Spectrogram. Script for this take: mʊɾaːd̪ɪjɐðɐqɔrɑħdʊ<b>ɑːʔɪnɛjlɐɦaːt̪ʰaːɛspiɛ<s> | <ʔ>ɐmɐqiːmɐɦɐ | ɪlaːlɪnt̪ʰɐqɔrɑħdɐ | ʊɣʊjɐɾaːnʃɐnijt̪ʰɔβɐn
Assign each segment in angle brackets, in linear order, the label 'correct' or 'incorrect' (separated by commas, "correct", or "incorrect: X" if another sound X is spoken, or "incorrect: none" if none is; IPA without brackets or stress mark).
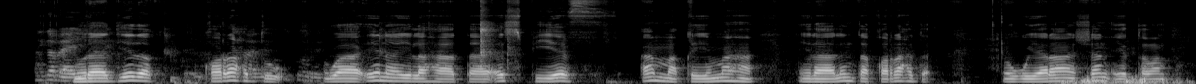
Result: incorrect: w, incorrect: f, correct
